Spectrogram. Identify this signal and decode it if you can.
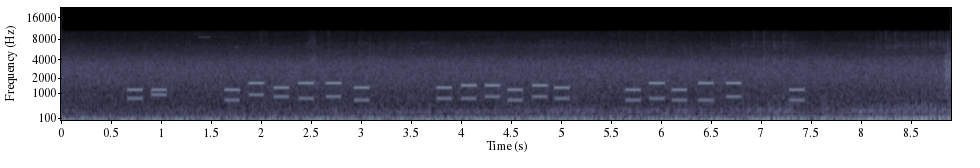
DTMF, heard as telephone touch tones, dialled by hand, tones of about 160 ms, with radio hiss, a squelch burst at the end and street noise. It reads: 4* 1D8BC2 569195 1B1AC 1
